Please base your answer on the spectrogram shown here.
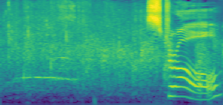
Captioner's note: applause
